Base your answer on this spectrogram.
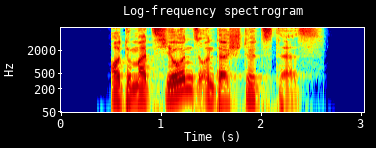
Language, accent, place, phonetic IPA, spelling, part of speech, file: German, Germany, Berlin, [aʊ̯tomaˈt͡si̯oːnsʔʊntɐˌʃtʏt͡stəs], automationsunterstütztes, adjective, De-automationsunterstütztes.ogg
- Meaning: strong/mixed nominative/accusative neuter singular of automationsunterstützt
